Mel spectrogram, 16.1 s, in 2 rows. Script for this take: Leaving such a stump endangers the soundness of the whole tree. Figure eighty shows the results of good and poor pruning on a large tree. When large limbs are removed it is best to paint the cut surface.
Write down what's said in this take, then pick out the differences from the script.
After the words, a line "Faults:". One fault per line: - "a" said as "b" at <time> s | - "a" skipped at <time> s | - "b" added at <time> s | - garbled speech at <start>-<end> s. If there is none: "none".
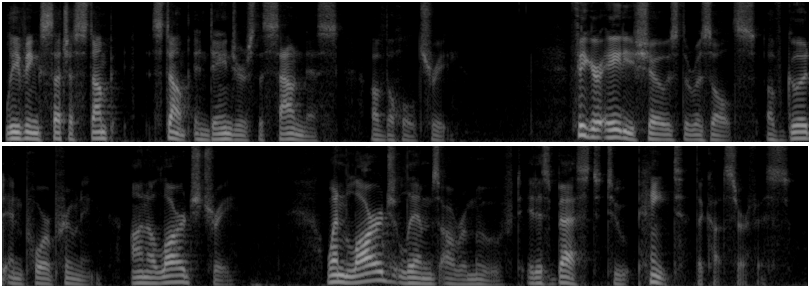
Leaving such a stump stump endangers the soundness of the whole tree. Figure eighty shows the results of good and poor pruning on a large tree. When large limbs are removed it is best to paint the cut surface.
Faults:
- "stump" added at 1.5 s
